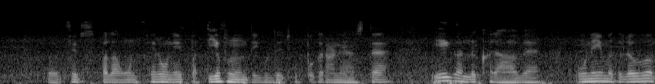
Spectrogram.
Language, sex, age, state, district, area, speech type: Dogri, male, 18-30, Jammu and Kashmir, Kathua, rural, spontaneous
